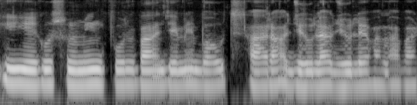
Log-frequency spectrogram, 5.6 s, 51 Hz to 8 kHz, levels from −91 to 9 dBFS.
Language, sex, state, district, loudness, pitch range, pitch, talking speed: Bhojpuri, male, Bihar, Muzaffarpur, -17 LUFS, 130-140 Hz, 135 Hz, 130 wpm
